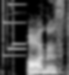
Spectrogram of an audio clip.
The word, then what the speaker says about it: honest: My brother is honest man. The word honest begins with a silent H, meaning the first sound is a vowel sound O.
